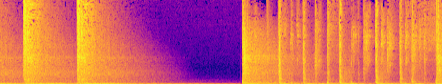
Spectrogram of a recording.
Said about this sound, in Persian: با شلیک مستقیم به سر معترضان، به بدن شهروندان، بی پرواتر از همیشه در نمایش خشونتی اوریان، با رگبار در خیابان، تک تیرانداز بر بام، ادوات زرهی در جاده و نشان رفتن تصادفی پناه بردگان به نیزار با تیربارهای جنگی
